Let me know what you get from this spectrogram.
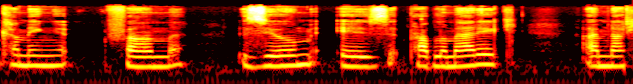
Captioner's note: speaking French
